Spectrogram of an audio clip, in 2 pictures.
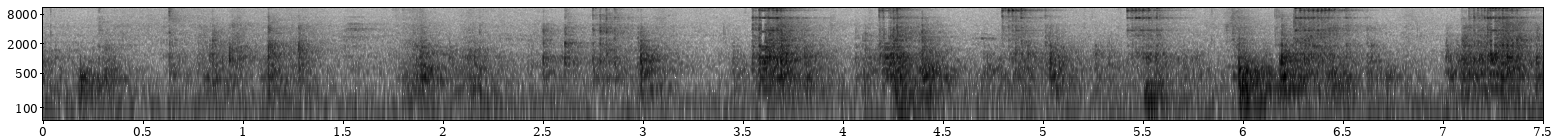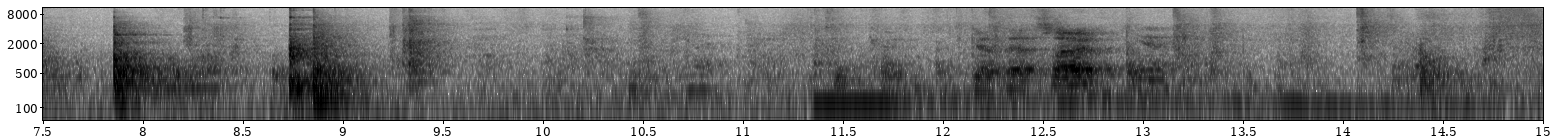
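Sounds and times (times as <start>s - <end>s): ratchet wrench clicking: 3.6s - 7.5s.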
